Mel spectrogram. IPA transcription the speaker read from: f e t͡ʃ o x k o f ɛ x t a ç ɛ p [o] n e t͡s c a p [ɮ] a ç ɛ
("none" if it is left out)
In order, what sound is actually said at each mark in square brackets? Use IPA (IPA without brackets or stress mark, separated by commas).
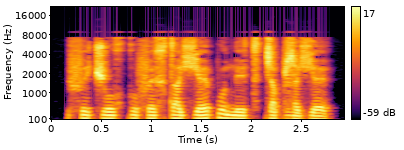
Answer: o, ɮ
